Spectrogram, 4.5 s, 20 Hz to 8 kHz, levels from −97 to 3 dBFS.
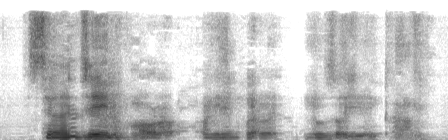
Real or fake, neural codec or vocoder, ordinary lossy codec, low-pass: fake; codec, 16 kHz in and 24 kHz out, 0.6 kbps, FireRedTTS-2 codec; AAC, 32 kbps; 7.2 kHz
